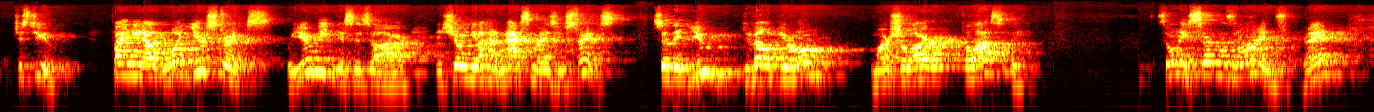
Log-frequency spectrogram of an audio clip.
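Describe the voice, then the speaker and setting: The voice swings very widely in pitch, with audible room echo around it. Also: man, high pitch for a man, moderate pace. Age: 50s. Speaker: martial arts instructor. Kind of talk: instruction class. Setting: video call.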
